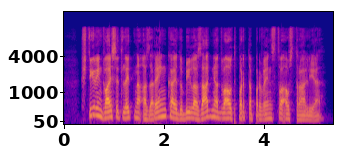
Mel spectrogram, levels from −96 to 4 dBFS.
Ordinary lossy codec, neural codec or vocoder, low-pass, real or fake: AAC, 48 kbps; vocoder, 22.05 kHz, 80 mel bands, WaveNeXt; 9.9 kHz; fake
